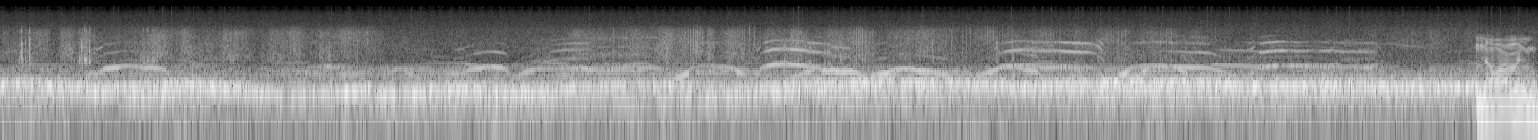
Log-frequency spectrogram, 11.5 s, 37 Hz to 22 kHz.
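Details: Harp seals recorded in a 1980s nature film, giving many overlapping tonal calls that sweep up and down in pitch, chirping and warbling every second or so. A steady, wavering low drone runs beneath, with a sharp burst at the end.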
